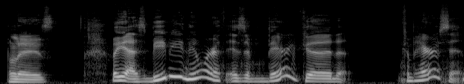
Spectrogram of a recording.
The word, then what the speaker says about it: Bebe Neuwirth: Is that how you pronounce her name? Oh, Bebe Neuwirth? Yes.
